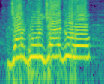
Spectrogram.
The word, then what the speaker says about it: Jagun Jagun: Let us teach him how it is pronounced. Oh. Jagun Jagun. Say it again. Jagun Jagun.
